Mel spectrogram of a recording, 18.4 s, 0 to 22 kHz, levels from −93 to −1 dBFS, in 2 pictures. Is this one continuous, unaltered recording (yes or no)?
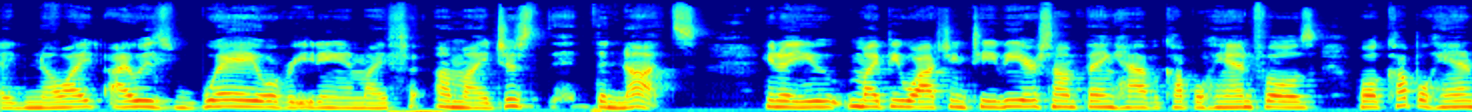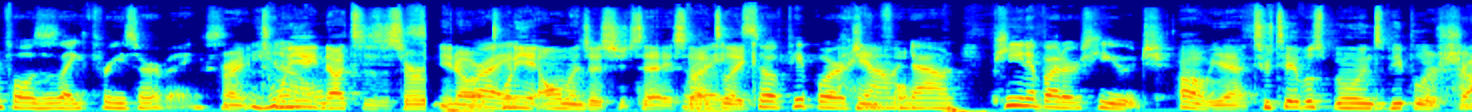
no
